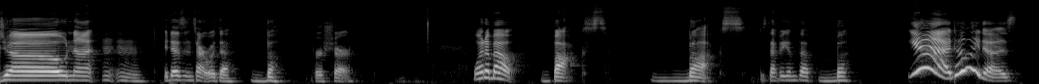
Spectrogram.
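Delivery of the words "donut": very slow drawn-out word, louder. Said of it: "I do it in slow-mo sometimes".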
